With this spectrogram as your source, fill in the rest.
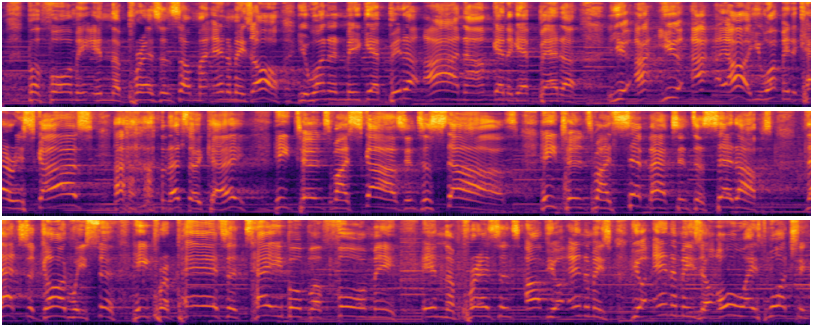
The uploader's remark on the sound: Recorded live at Planetshakers Church (Melbourne).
